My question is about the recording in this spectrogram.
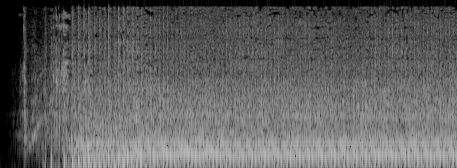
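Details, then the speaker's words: B-swapped Honda Civic EK before a custom exhaust build, old exhaust full of holes: engine catches and settles into a loud raspy idle with a blatty popping edge from the leaking exhaust. "obviously doing some exhaust work because the exhaust in this car was so full of holes it just it wasn't working properly and it sounded horrible"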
